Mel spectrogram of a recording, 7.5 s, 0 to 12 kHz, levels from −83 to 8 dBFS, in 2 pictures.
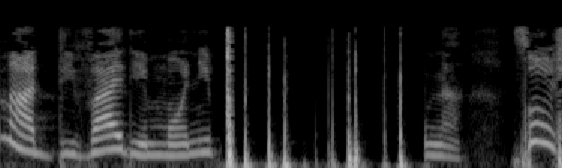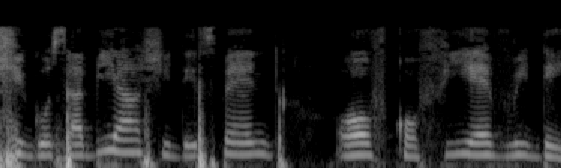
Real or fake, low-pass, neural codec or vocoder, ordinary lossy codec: fake; 7.2 kHz; codec, 16 kHz, 4 kbps, FunCodec, trained on LibriTTS, 50 frames a second; MP3, 32 kbps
